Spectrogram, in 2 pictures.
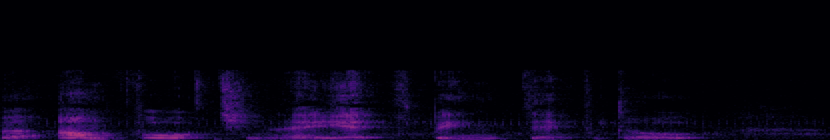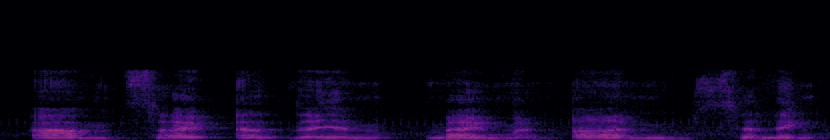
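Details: Adult woman with cerebellar ataxia affecting her speech, coordination and swallowing; ataxic dysarthria.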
